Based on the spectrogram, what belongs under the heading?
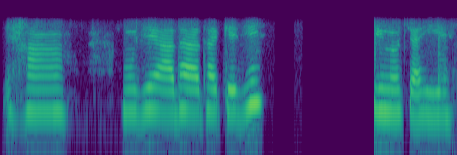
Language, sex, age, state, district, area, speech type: Hindi, female, 45-60, Uttar Pradesh, Sonbhadra, rural, conversation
